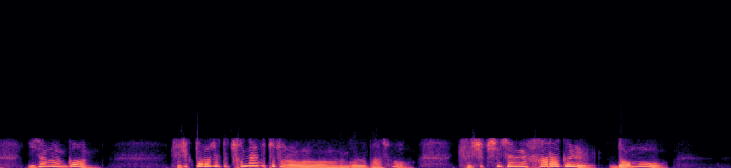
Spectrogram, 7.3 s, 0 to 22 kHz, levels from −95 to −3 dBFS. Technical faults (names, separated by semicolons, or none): G.729 codec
